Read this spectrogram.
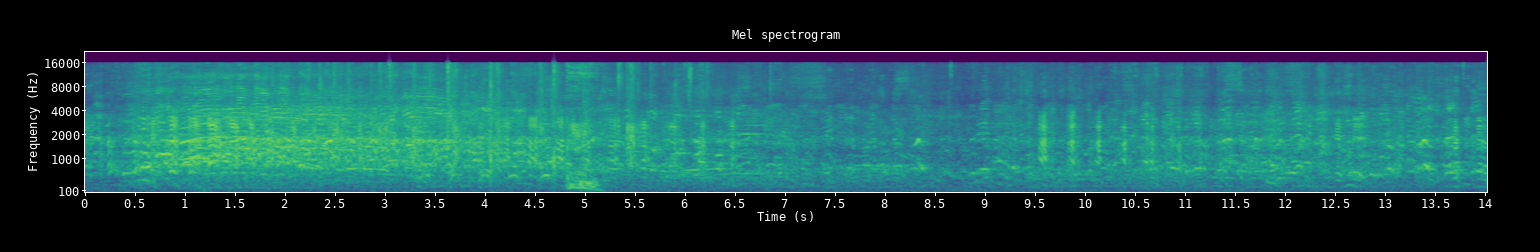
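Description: A man speaks with animation through a microphone to an audience.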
